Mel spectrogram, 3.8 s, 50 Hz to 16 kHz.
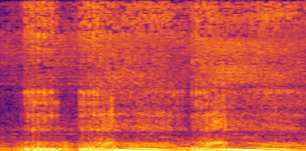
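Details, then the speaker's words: Mercedes 4-litre V8 with separate left and right exhaust pipes, no X-pipe, revved: deep blips rise and fall with a lumpy, uneven burble resembling a misfire with some popping, each bank heard as four cylinders alone; X-pipe needed. "They need an Xpipe because at the minute, so you have eight [music] cylinders. Exhaust pipe goes down and out here, and then exhaust pipe goes down and out there. So each side, you only hear four cylinders at a time."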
